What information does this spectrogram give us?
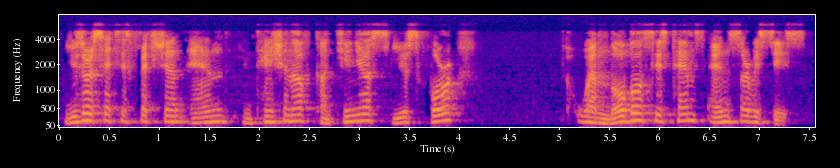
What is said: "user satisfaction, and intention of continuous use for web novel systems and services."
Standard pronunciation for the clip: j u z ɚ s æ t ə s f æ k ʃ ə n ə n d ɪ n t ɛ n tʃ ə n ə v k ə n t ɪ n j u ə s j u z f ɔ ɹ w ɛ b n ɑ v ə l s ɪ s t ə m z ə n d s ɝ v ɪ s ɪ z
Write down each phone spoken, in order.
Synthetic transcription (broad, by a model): j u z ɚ s æ t ə s f æ k ʃ ə n ə n d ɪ n t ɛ n ʃ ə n ə v k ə n t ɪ n j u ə s j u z f ɔ ɹ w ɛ n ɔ b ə l s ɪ s t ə m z ə n d s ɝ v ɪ s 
